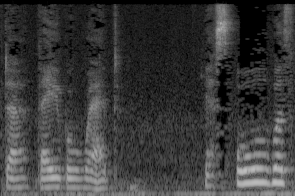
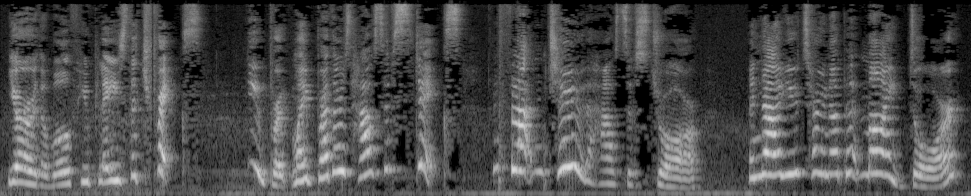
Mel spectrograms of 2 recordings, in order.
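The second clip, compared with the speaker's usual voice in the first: accusing piglets; 10 semitones higher, 9 dB louder than usual. Acted.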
